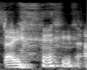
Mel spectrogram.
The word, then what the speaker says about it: Duggan: Hey, my name is Max Duggan. I'm shocked you pronounced my name correctly. That's really nice. Everyone says Duggan.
